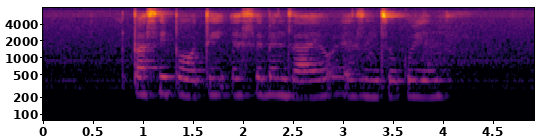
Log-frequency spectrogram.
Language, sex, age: Zulu, female, 18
